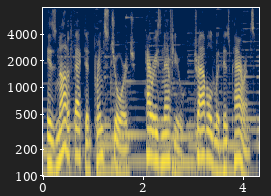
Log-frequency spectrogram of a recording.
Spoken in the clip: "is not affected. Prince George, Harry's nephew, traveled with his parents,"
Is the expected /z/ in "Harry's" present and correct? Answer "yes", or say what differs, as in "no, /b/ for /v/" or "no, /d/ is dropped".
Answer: yes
